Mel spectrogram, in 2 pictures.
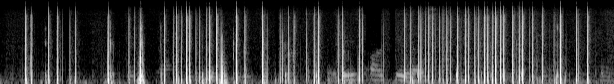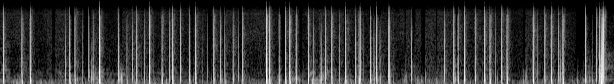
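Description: Choppy, broken-up stream audio: a rapid, irregular run of sharp clicks and brief fragments of sound, with dead silence between them. It is typical of speech chopped to pieces by dropouts in a failing connection.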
